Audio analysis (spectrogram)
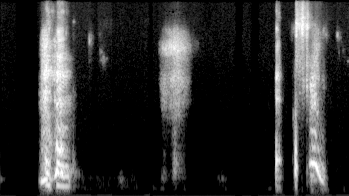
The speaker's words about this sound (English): I gotta sneeze.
